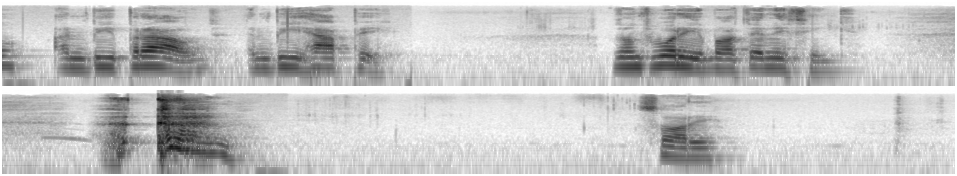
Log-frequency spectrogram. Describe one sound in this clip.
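A middle-aged woman speaks calmly and close into a clip-on microphone.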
